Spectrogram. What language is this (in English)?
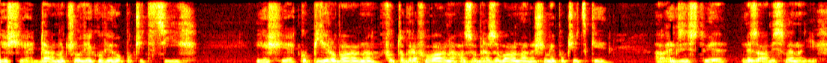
Czech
